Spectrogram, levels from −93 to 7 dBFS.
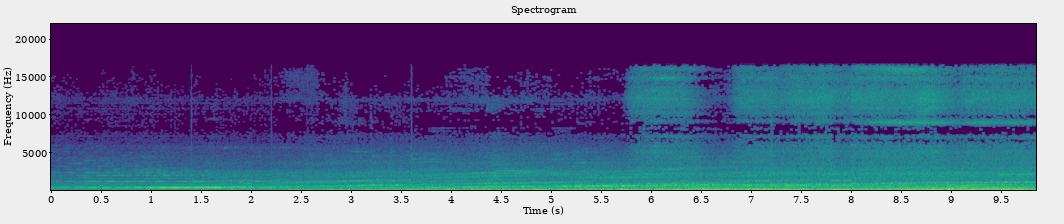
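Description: Chunks out of order at 1.4–2.2 s, 3.2–3.6 s and 7.2–8.0 s: 200 ms blocks play late, one or three chunks behind, giving jumbled sound. A waveform shows three abrupt discontinuities per event.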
